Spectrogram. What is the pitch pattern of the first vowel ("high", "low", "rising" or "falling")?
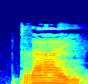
falling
